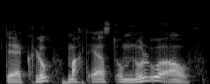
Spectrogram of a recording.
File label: "Club", german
